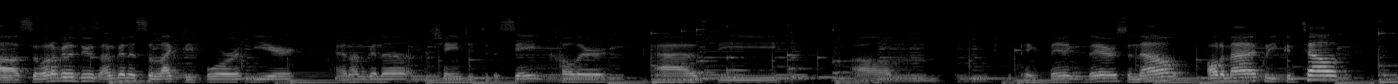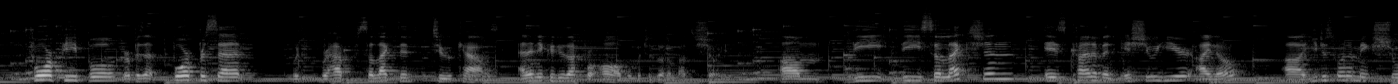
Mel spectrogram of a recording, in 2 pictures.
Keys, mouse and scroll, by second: 1.4-5.1 drag, 5.1-6.2 drag, 6.2 click, 7.1 click, 7.8 click, 9.5 click, 10.5 click, 11.1 click, 11.7-14.2 click, 23.0-27.9 drag, 23.1-23.8 typing.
